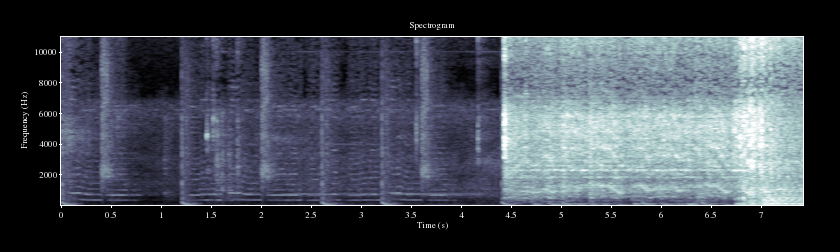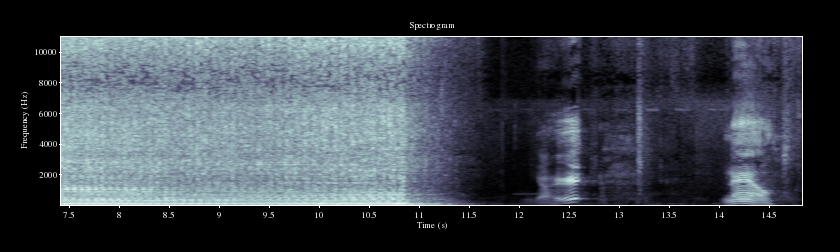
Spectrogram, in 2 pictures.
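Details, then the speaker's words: Rebuilt 5.3 V8 (bent rod repair, Summit/BTR cam) first start with open uncapped headers: cranks, catches and roars loud a few seconds then cuts off; too loud to judge noises, no obvious knock. "y'all hear that y'all I can't really tell as far as any noises because it's uncapped"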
